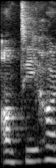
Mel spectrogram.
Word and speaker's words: Antigone: the play and tikani I think it's pronounced Antigone and Dutch I think we say aunty hone a thing a classical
